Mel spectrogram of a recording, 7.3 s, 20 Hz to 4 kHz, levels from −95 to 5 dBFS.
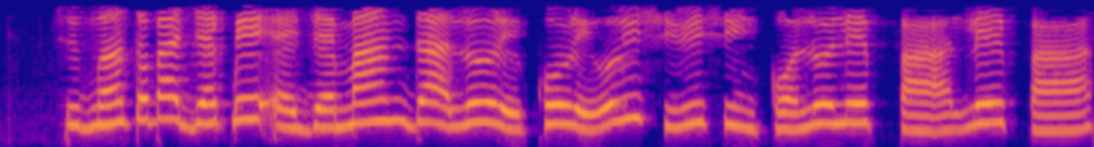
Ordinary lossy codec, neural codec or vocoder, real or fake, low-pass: MP3, 24 kbps; none; real; 3.6 kHz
